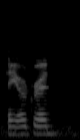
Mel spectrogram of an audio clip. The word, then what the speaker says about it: Theodred: After a long silence, Theodred inhaled deeply as he attempted to calm his nerves. The silver moonlight draped itself lightly around his form. Am I saying his name right, Theodred? – Yeah.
